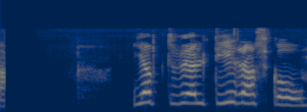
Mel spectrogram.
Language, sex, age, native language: Icelandic, male, 6, German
